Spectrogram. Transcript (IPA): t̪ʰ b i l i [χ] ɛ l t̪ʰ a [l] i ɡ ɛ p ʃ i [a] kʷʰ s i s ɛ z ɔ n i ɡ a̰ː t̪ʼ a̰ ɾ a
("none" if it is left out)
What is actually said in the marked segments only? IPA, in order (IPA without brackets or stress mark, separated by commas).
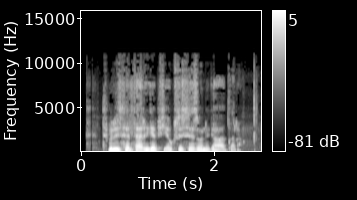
s, ɾ, ɛ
